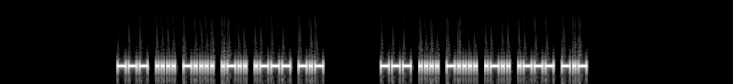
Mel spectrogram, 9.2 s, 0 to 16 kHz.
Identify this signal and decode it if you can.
Morse code, heard as a keyed tone, about 34 wpm, 700 Hz. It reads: OH6LJK OH6LJK
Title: DXCC-100 Call Signs - 6 Characters - Repeated 2x - 35wpm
